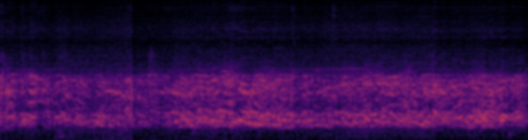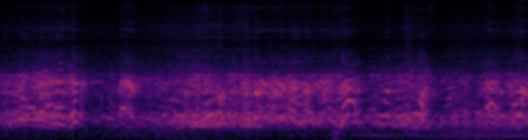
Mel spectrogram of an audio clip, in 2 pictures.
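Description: A crowd of men and women cheers and shouts excitedly in a large room.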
